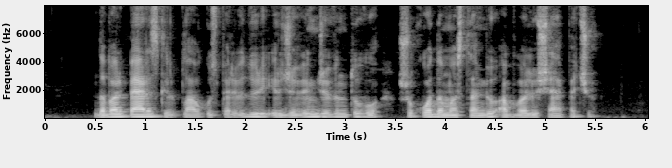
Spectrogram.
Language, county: Lithuanian, Alytus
